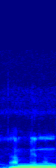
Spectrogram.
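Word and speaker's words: آمين: Amin itu artinya kabulkan ya Allah. Amin gitu. Bacanya alifnya itu 4 harakat, minnya itu 2 harakat. Amin cukup. Yang penting kedua-duanya panjang.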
